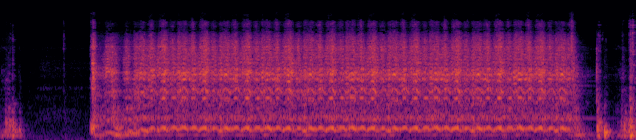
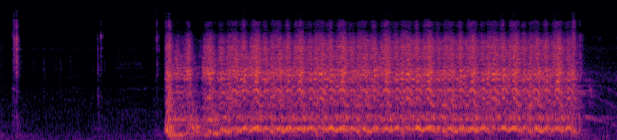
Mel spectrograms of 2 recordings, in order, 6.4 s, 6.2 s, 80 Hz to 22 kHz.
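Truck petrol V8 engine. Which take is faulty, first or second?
second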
